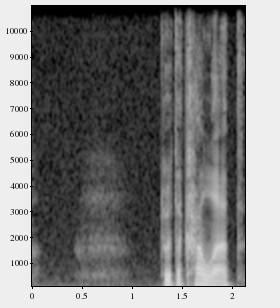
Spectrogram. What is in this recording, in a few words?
"caled", Welsh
